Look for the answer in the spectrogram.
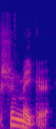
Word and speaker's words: Schoonmaker: Ayúdenme con la pronunciación del de Michigan. Se llama Luke Schoonmaker. O ¿no? Yo le diría Schoonmaker. – ok, ahí está. Luke Schoonmaker.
